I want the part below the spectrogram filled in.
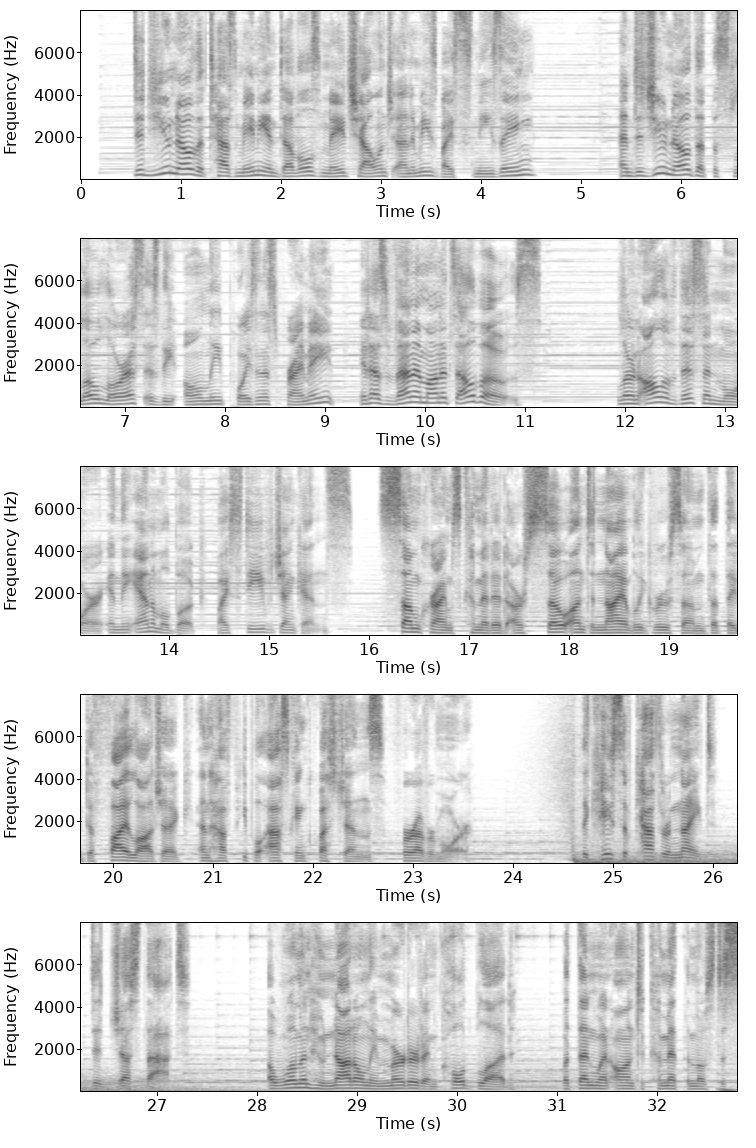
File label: NARRATION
